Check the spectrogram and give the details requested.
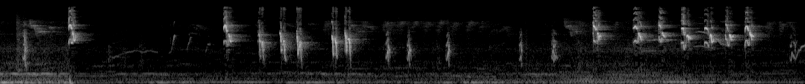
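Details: Common iora singing strongly, meant as a lure for young captive birds: scattered sharp chirps, then rapid clusters of high clipped notes, the last burst fast and repeated, over a faint low hum.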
